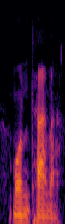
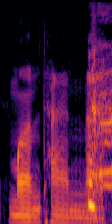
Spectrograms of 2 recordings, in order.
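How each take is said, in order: First: The word is said at a normal pace. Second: The word is said much more slowly. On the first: "one more"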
